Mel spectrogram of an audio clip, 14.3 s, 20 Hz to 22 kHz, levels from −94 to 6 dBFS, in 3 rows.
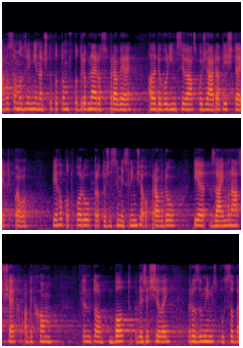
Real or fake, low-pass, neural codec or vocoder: real; 7.2 kHz; none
